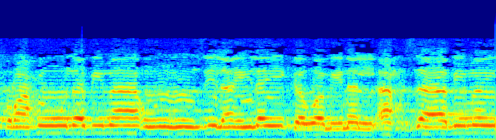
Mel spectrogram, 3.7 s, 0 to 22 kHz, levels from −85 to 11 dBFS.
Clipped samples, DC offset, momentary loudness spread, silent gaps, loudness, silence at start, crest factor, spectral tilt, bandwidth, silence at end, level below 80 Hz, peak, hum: under 0.1%; 1%; 3 LU; none; -11 LUFS; 0 s; 12 dB; -5.5 dB/octave; 7 kHz; 0 s; -52 dBFS; 0 dBFS; none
